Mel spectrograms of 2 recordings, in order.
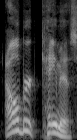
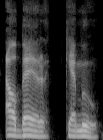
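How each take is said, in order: First: The name is said with an English-style pronunciation. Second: The name is said with a French-style pronunciation. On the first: The speaker calls it wrong. "I used to pronounce it" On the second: The speaker calls it right. "straighten me out with"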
